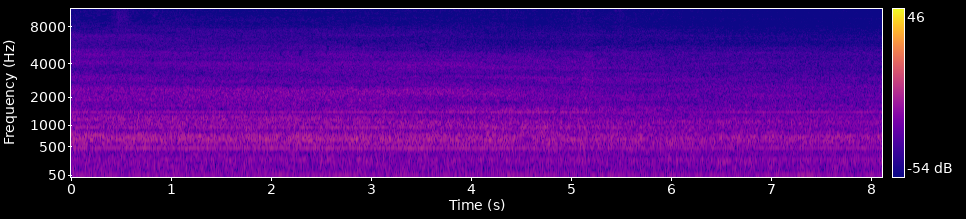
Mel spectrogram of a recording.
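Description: Steady whoosh of cooling fans on a running GPU mining rig, among them a Bitmain APW7 1800 W power supply modified to run quietly under one large, slow fan. A few faint steady tones sit under the even air noise.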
